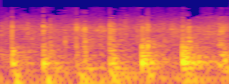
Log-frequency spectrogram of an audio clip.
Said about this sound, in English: Sir, that's a fuse sputtering all right.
